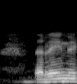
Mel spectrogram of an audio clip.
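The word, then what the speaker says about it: reign: এস আই জি এন সাইন এক্ষেত্রে মাঝখানে দীর্ঘ উচ্চারণ করতেছি না এরপর হচ্ছে আমরা রেইন রেইন মানে হচ্ছে শাসনকাল রেইনের ক্ষেত্রে আমরা দেখতেছি যে আর ই আই জি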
